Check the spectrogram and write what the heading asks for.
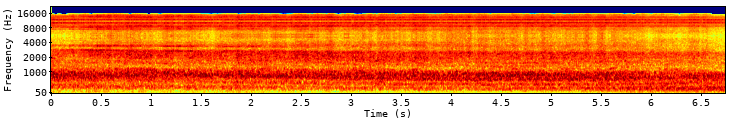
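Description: Avro Vulcan bomber flying overhead, its four Olympus turbojets giving a loud, steady jet noise.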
